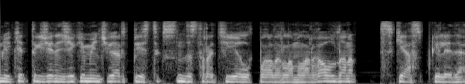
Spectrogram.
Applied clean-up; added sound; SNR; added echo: none; none; none; none.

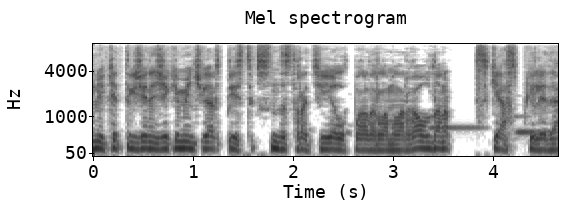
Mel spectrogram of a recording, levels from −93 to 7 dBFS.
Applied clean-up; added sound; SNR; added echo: classical method Wiener filter.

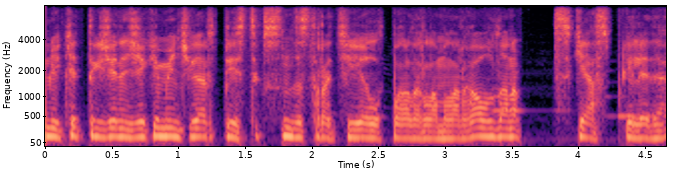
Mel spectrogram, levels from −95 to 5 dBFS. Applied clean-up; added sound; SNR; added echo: neural mask model RNNoise.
